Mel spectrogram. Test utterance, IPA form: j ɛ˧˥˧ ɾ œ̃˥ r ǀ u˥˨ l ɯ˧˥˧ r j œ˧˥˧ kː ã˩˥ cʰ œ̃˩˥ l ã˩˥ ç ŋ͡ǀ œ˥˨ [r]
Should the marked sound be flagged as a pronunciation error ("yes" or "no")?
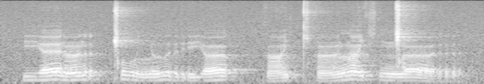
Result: no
